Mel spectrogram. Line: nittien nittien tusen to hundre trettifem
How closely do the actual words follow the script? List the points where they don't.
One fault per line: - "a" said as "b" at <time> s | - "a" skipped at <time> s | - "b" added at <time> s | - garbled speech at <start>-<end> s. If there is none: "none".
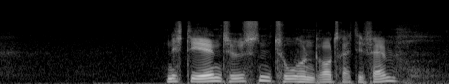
- "nittien" skipped at 2.2 s
- "og" added at 3.2 s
